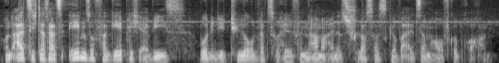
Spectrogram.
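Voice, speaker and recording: A man's voice: lowish voice, moderate pace, a bit bright, a little hiss or hum. A man narrating a scripted horror story as an audiobook reader. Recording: background music under the voice. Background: music.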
